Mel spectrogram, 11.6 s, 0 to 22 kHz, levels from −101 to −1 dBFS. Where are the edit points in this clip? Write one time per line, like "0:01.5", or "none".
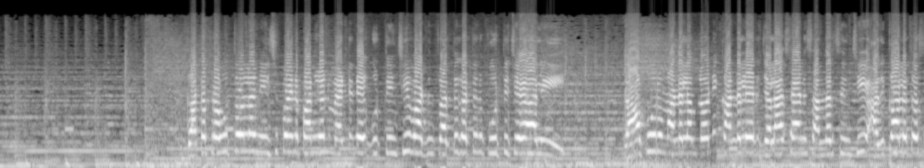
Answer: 0:01.7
